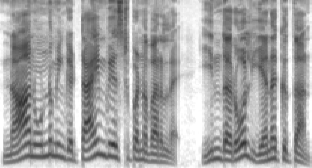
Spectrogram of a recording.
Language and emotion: Tamil, angry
